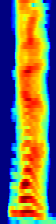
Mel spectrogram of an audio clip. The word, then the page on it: gak: Indonesian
